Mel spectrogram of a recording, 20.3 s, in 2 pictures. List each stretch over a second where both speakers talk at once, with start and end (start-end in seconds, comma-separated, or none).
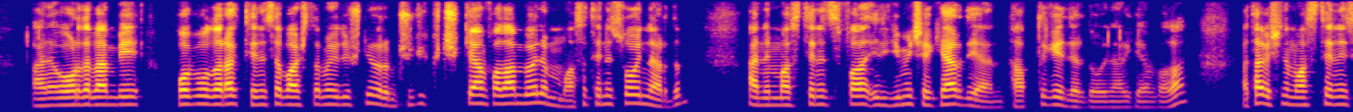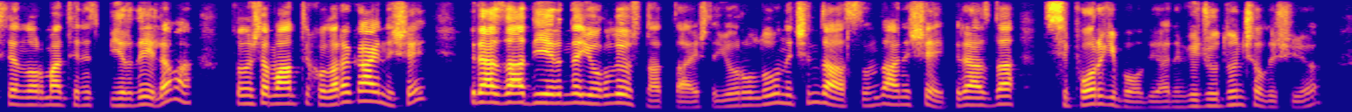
none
